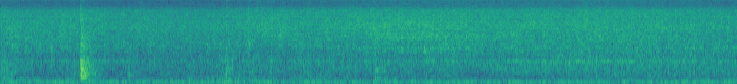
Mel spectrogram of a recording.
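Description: Trout sizzles steadily in a hot frying pan just after being flipped, a continuous crackling hiss with a sharp pop near the start and faint clinks, no voices.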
